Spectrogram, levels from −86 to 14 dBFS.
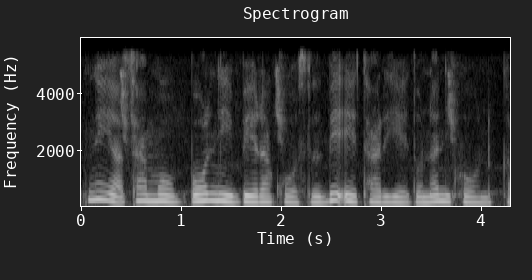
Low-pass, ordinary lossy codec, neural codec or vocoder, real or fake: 5.4 kHz; none; none; real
